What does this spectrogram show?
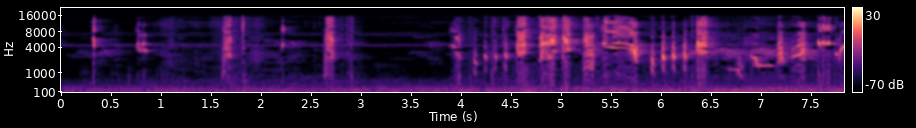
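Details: Oriental magpie-robin singing energetically. A few scattered sharp chips over about four seconds give way to a dense, rapid burst of varied whistles, trills and buzzy high notes. A steady low hum runs in the background.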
